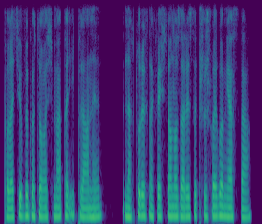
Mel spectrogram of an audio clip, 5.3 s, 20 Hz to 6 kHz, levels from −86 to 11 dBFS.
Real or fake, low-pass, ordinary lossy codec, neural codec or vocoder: fake; 5.4 kHz; Opus, 32 kbps; codec, 16 kHz, 2 kbps, FunCodec, trained on LibriTTS, 25 frames a second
